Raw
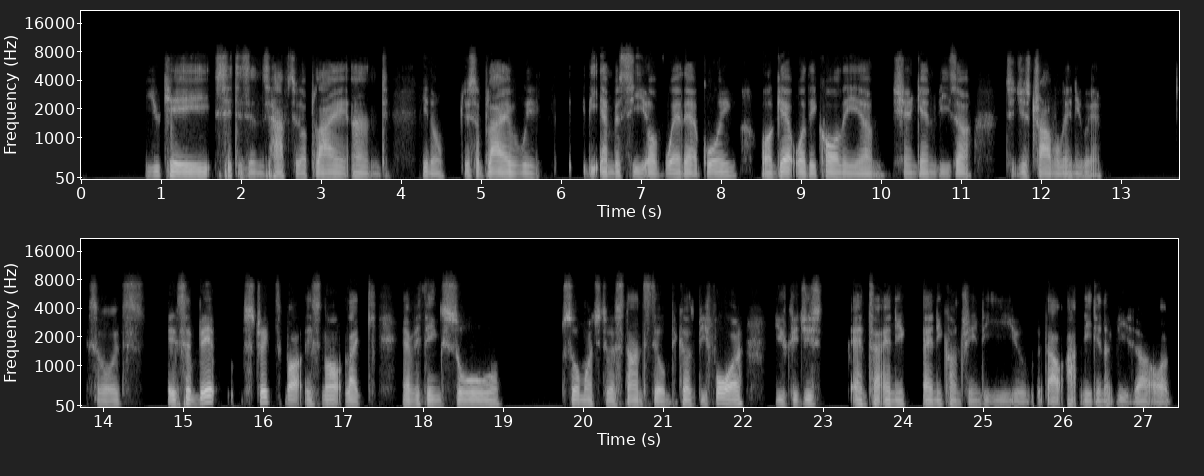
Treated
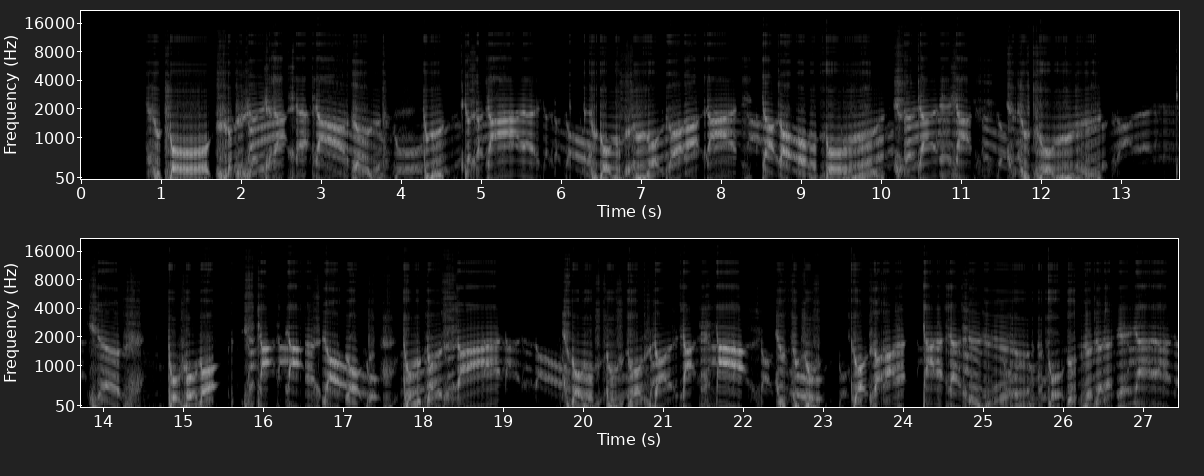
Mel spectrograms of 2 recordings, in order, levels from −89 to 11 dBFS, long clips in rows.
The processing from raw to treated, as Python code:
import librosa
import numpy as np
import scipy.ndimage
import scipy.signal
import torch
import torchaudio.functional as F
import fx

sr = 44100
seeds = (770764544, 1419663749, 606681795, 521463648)

p1 = fx.bit_reversed(x, sr, seeds[0], block=128)
p2 = fx.auto_wah(p1, sr, base_hz=220.0, top_hz=1600.0, q=10.0, full_db=-17.0, direction='down')
p3 = p2 + fx.echo_wet_lowpass(p2, sr, ms=971, feedback_pct=30, hz=480.0, wet_db=-14.0, dry=0)
p4 = fx.ring_lfo(p3, sr, carrier_hz=880.0, swing_pct=50, hz=0.37)
y = p4 * 10.0 ** (12.0 / 20.0)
